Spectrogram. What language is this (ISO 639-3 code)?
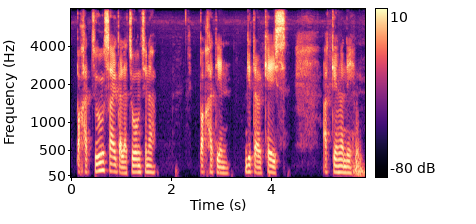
lus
